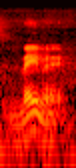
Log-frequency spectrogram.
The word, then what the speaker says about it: meme: Like if they somebody posts a meme or a joke, I always pronounce it as meme. But my wife pronounces it as Maymay.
